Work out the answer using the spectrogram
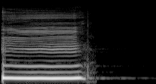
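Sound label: tongue, non-verbal; smite; voicepack; tiamat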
